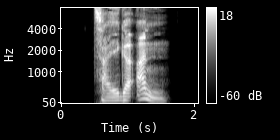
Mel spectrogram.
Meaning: inflection of anzeigen: 1. first-person singular present 2. first/third-person singular subjunctive I 3. singular imperative
- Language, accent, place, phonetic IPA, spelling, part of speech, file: German, Germany, Berlin, [ˌt͡saɪ̯ɡə ˈan], zeige an, verb, De-zeige an.ogg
